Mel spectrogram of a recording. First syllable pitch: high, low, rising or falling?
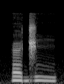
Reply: low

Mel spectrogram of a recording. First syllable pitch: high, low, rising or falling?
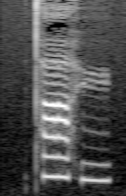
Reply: high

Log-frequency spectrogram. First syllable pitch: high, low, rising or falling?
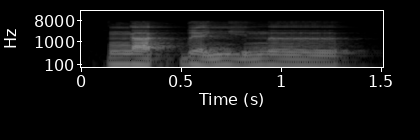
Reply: low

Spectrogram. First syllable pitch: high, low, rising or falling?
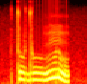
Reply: low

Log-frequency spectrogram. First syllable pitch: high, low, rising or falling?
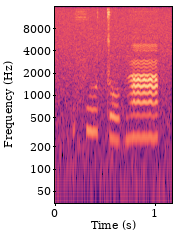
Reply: high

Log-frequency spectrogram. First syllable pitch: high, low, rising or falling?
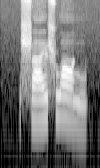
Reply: rising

